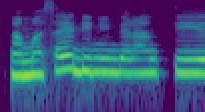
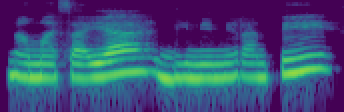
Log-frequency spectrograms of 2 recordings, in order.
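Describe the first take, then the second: First: The words are spoken at a fast tempo. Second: The words are spoken at a calm, moderate tempo. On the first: The speaker calls it wrong. "Ini temponya cepat" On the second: The speaker calls it right. "tenang gitu ya, jangan terlalu cepat, jangan terlalu lambat"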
